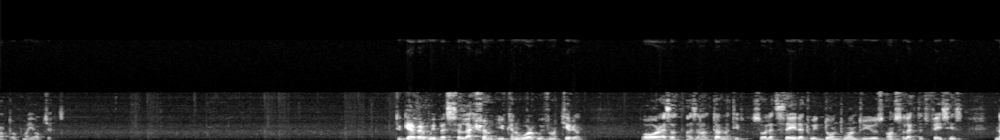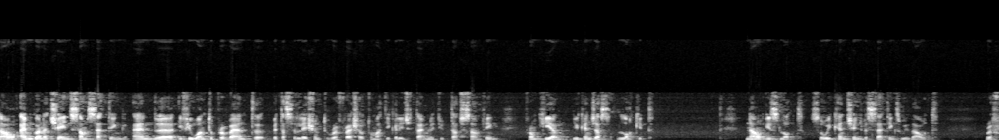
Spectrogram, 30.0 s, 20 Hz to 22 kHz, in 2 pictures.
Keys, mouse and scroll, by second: 1.4 click, 1.9 shift+middle click, 2.1-2.9 scroll down 1, 2.9-7.0 middle drag, 7.0 click, 25.2-26.6 drag, 28.9 click.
